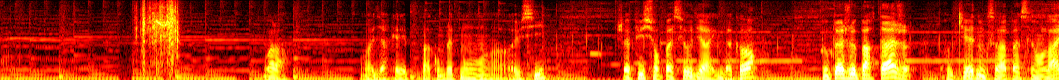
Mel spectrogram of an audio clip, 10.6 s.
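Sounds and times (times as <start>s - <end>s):
camera shutter as a photo is retaken: 1.3s - 1.9s
speech: 2.6s - 3.0s, 3.6s - 10.5s.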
